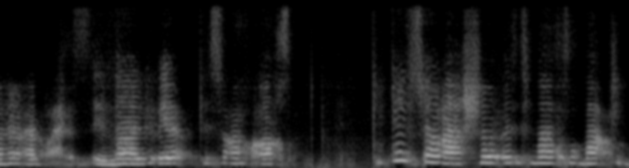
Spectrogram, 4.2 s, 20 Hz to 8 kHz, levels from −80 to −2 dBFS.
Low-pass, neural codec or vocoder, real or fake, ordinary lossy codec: none; codec, 16 kHz, 0.5 kbps, FreqCodec, smaller model; fake; none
